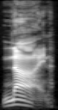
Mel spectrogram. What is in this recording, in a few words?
Announcer Count; 09; Evan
